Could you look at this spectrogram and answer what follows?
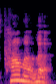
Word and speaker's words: Kamala: couple months ago like I kept on saying Kamala mom was like my mother kept on saying no it's Kamala and for someone to have a hard name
